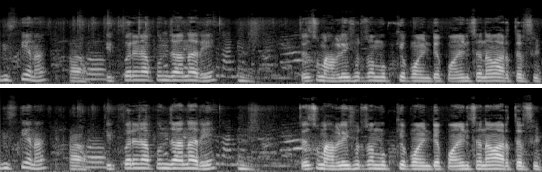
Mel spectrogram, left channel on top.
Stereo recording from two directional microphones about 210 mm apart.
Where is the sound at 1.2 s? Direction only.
45° right (ahead or behind).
